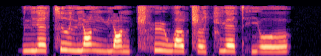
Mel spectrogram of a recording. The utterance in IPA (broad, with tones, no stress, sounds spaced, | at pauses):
l j ɛ˨˦ t͡s ɹ̩˥˨ l j ɑ˥˨ ŋ m j ɑ˨˩ ŋ ʈ͡ʂʰ ɻ̩˥˨ w ä˥˨ ʈ͡ʂ ɤ˨˦ t͡ɕ ɥ ɛ˥˨ t̪ʰ j o˨˦ ʊ̯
